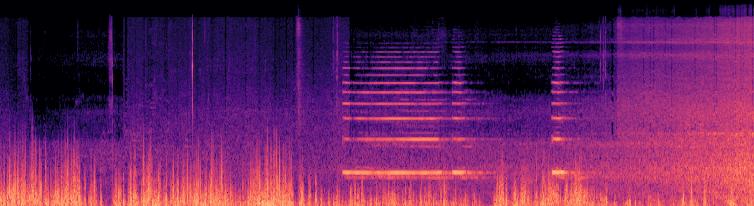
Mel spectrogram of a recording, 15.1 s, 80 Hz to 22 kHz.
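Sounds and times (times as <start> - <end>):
wind buffeting microphone: 0.0 - 15.0
locomotive horn blasts: 6.8 - 10.0, 11.0 - 12.0.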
